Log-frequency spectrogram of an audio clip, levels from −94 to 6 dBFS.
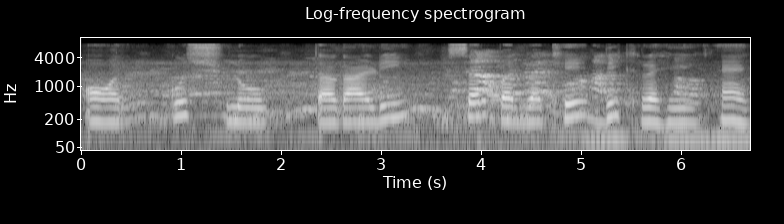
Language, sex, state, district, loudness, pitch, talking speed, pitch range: Hindi, female, Madhya Pradesh, Katni, -17 LUFS, 185 Hz, 90 wpm, 175-230 Hz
